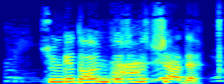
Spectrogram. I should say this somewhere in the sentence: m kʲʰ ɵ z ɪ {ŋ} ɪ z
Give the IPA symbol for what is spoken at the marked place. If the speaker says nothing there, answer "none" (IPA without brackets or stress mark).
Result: m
